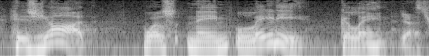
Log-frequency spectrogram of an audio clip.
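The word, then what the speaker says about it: Ghislaine: is lady gasan galain I got to say it the way it is uh to be fair most is saying gizan G when I listen to her interview she says her name is galain galain so there is Lady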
